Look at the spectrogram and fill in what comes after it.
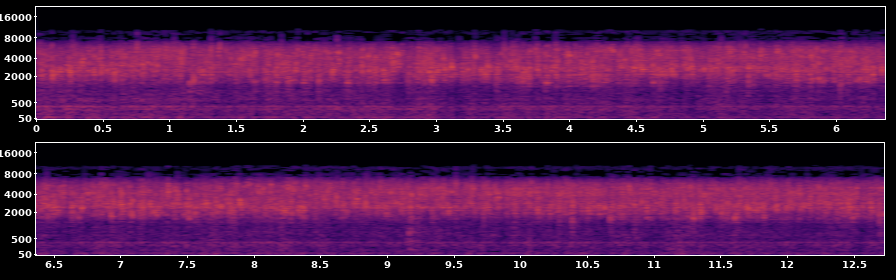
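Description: Breaded bluegill fillets sizzling steadily in hot oil in a frying pan while they are turned over with a fork.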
